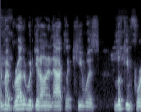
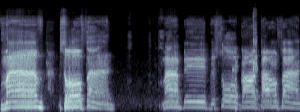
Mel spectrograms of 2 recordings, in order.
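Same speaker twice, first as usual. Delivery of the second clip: put-on stoner comic voice, pitched higher; 7 semitones higher than usual. Answering a request for an impression: Cheech impression. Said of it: "Cheech impersonation".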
